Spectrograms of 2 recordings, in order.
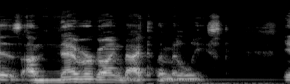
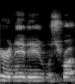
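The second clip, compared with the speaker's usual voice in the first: yelling, higher; 9 semitones higher than usual. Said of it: "all these other two voices are yelling at me".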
